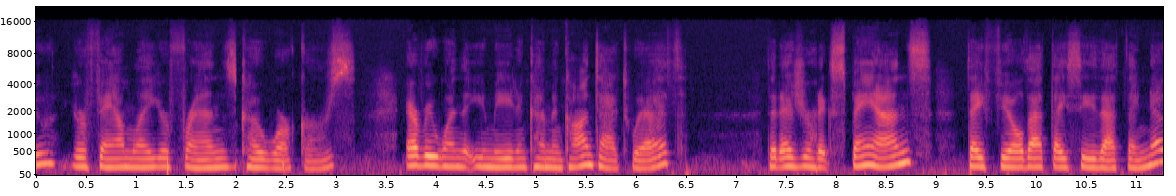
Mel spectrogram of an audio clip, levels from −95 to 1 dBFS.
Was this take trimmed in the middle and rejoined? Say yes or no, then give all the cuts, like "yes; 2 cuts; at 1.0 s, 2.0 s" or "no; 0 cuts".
yes; 2 cuts; at 2.0 s, 7.8 s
